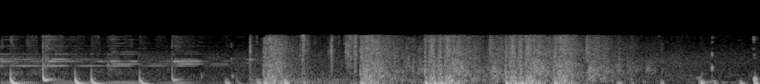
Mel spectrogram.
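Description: Gunfire: a few sharp, separate shots, then a dense, loud, sustained barrage of rapid overlapping shots that keeps going to the end.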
